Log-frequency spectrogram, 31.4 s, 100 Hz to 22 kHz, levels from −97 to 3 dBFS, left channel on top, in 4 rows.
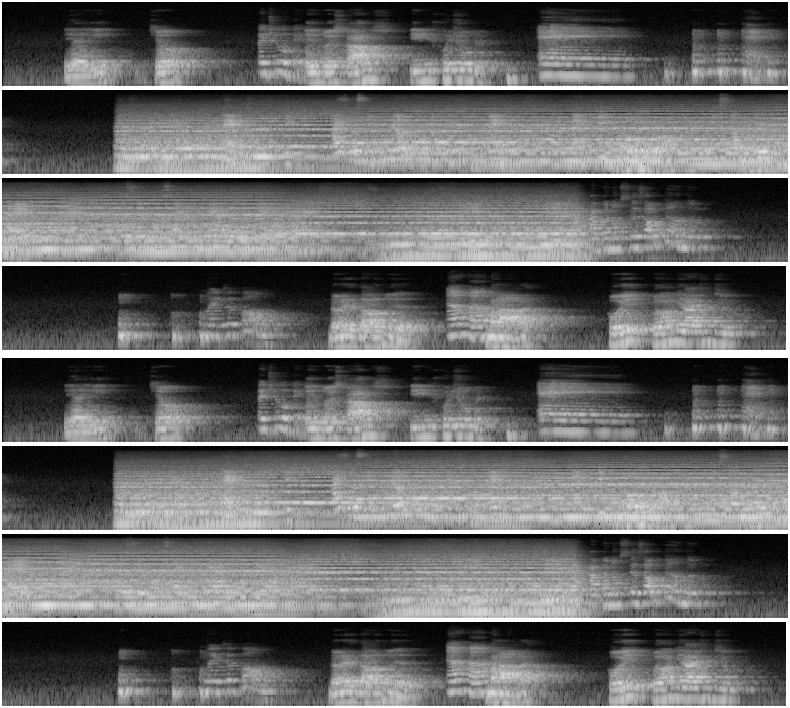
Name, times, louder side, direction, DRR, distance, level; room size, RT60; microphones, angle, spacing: voice 1, 0.6-1.1 1.5-1.8 3.0-4.8 11.3-11.4 13.9-14.7 15.2-15.9 26.8-27.7 28.4-28.8 29.6-30.8, left 1 dB, 10° left, -8 dB, 0.5 m, -22 dB
voice 2, 2.5-3.0 5.3-6.3 7.4-7.6 9.0-10.8 11.1-13.1 13.5-14.3 14.9-18.9 19.3-20.5 21.1-22.7 25.6-26.3 28.0-28.4, right 1 dB, 10° right, -8 dB, 1.2 m, -26 dB
sound 1, 9.0-21.5, right 1 dB, 65° right, 0.6 m, -20 dB
5.6 x 2.2 x 2.2 m, 0.96 s
head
